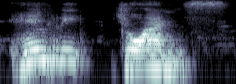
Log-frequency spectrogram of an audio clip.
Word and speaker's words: Henry Joannis: Otro autor que hay que tomarlo en cuenta y hablar de él es Henry Joannis. Se escribe así, Henry normal y Joannis. Joannis. Joannis. Henry Joannis.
